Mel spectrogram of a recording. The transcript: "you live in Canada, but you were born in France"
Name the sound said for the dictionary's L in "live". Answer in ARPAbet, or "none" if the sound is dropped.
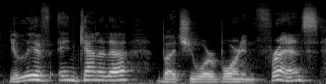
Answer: L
